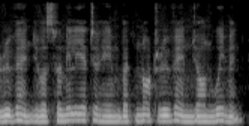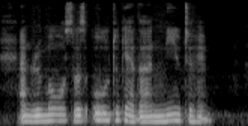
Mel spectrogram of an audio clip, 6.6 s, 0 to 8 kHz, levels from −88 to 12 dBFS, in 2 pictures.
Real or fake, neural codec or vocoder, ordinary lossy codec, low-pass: real; none; MP3, 48 kbps; 7.2 kHz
